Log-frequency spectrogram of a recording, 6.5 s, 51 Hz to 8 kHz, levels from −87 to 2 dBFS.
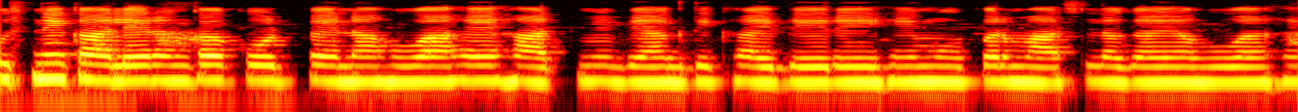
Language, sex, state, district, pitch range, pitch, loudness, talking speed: Hindi, female, Odisha, Khordha, 195-210 Hz, 200 Hz, -18 LUFS, 195 wpm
